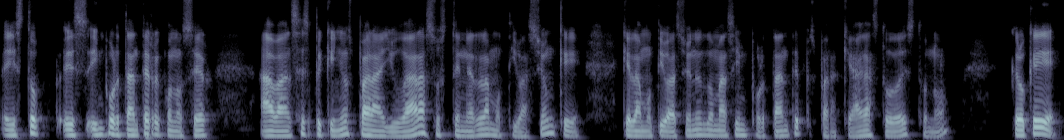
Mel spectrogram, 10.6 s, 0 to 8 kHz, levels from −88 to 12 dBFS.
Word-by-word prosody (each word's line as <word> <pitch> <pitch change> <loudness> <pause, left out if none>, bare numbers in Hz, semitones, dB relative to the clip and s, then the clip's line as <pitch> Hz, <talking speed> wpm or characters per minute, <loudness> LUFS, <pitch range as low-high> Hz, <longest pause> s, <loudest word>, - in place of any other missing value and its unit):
esto 125 +7 +1
es 115 +2 +1
importante 125 0 +3
reconocer 110 -2 -1 0.4
avances 100 +5 +3
pequeños 125 +2 -1
para 120 -4 +5
ayudar 95 +5 +3
a 160 - +4
sostener 110 -7 -4
la 120 +2 +2
motivación, 110 - -5
que 100 -7 -4 0.4
que - - +2
la 105 -1 +3
motivación 100 +2 -1
es 120 - -1
lo 115 -1 -1
más 105 +1 -2
importante, 105 -2 -3
pues, - - -19
para 90 -1 -8
que 90 - -9
hagas 110 +4 -1
todo 100 0 -1
esto, 125 -3 -7
¿no? 90 0 -9 0.6
Creo 110 -1 +5
que 135 0 +5
110 Hz, 165 wpm, -26 LUFS, 100-125 Hz, 0.6 s, para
